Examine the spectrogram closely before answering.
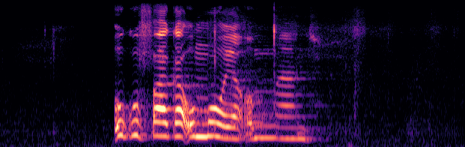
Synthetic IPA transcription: uk̬ʼufak̬ʼaumɔjaʔom̩ŋ͡ǀaːnʱɛ

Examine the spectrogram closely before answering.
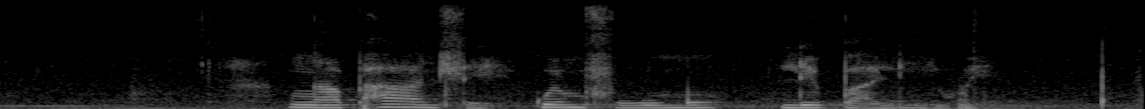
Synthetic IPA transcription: ŋapʰand͡ɮʱɛk̬weɱvumɔ | lɛb̥ʱaliːwɛ

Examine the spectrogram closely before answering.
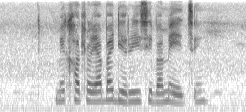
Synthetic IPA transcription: mɪq͡χʰat͡ɬʰʼɔjabadirisibameːt͡sʼɪ

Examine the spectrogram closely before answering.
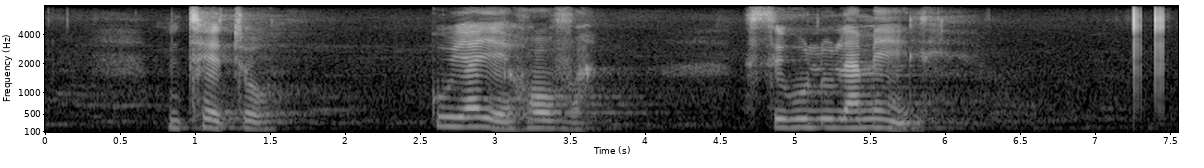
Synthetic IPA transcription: m̩tʰɛtʰɔ | k̬ujajɛhɔva | sik̬ululamɛːlɛ

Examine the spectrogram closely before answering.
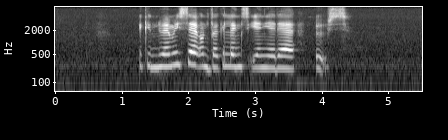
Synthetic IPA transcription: ʔɛkunuəmisəɔntvəkələŋsiənɦiədə | us

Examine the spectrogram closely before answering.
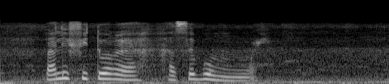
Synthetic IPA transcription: b̥alɪfitʼoriahasɪbʊŋ̩ːŋwɛ

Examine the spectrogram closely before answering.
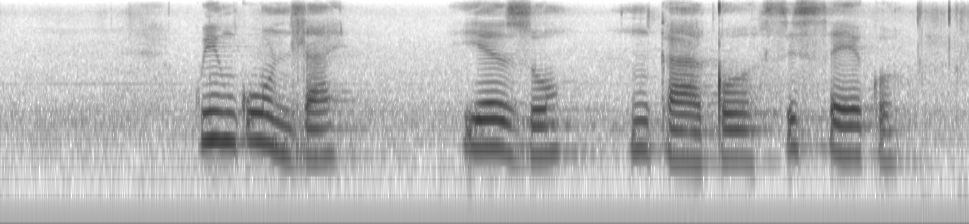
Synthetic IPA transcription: kʼwiŋkʼund͡ɮʱa | jɛzɔ | ŋɡ̥ʱaǃɔsisɛːkʼɔ

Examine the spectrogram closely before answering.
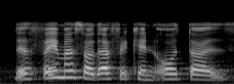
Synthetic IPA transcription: ðəfemɔsːawt̪afɹikʰãnɔtɔz

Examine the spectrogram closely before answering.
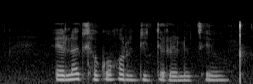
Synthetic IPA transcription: ɛlat͡ɬʰɔkɔχʊrɪditirɛlɔt͡seːʊ

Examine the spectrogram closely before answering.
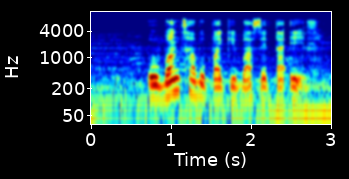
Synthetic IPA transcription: ubɔn̩t͡sʰabʊpʼakʼibwasɪtʼaʔḛːlɛ

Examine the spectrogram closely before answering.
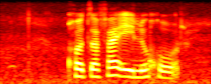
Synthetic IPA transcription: q͡χʰɔt͡safaɪlɪχʊːrɪ

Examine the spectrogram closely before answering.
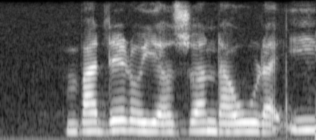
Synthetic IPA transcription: mbadɛɺɔjazʷandauɺaʔi

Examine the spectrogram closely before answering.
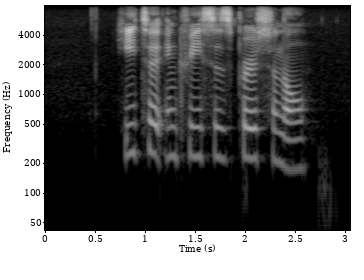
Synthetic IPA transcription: hiˑtʰəʔɪ̃nkʰɹisɪzpʰɜːˑsənəlˠ

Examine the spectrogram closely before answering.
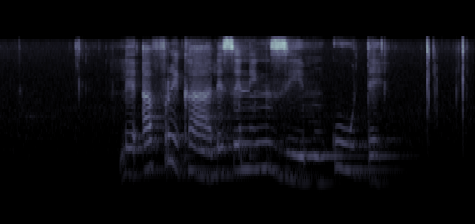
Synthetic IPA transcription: lɛʔafrik̬alɛseniŋ̩zimuk̬uːd̥ʱɛ

